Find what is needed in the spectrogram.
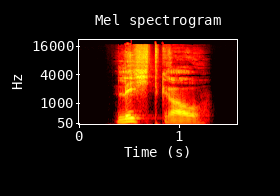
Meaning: light grey
- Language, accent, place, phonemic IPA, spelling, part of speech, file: German, Germany, Berlin, /ˈlɪçtˌɡʁaʊ̯/, lichtgrau, adjective, De-lichtgrau.ogg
